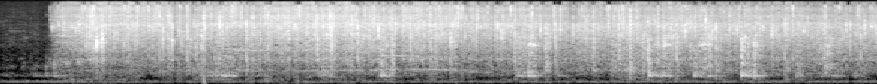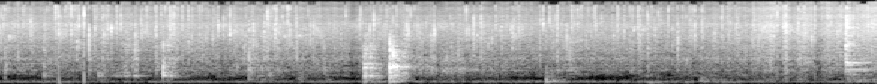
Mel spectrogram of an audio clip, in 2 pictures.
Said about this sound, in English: I'll start frying my onions.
